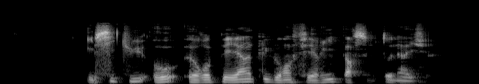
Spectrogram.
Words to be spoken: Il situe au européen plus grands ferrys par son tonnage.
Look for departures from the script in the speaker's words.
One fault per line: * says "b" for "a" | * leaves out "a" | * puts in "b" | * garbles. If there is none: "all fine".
all fine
